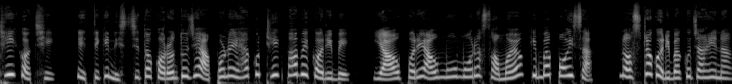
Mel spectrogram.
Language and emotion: Odia, fearful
